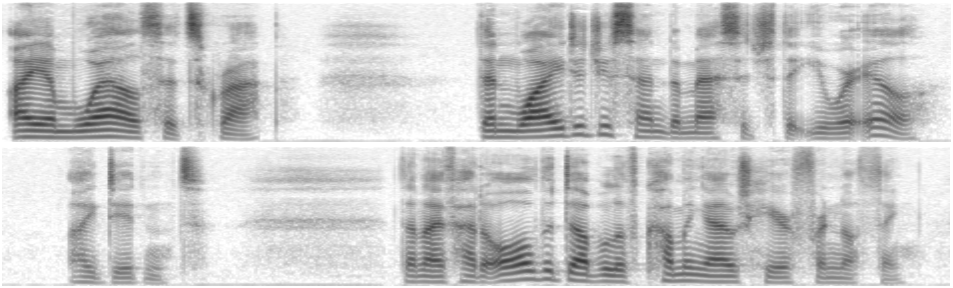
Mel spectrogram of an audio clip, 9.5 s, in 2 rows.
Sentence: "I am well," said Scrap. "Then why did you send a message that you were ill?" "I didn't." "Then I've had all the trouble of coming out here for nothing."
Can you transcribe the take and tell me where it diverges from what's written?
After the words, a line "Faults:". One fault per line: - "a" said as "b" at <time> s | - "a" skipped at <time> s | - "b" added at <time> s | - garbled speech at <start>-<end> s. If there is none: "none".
"I am well," said Scrap. "Then why did you send a message that you were ill?" "I didn't." "Then I've had all the double of coming out here for nothing."
Faults:
- "trouble" said as "double" at 7.5 s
